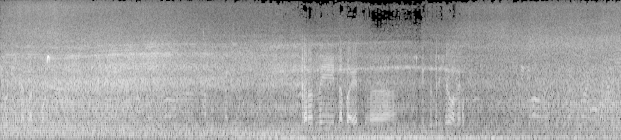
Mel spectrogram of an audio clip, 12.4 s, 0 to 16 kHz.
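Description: Boeing C-17 Globemaster III's four Pratt & Whitney F117 turbofan engines on landing: a loud, steady jet rumble with a thin high whine. A deeper low rumble swells about six seconds in and eases off near the end.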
